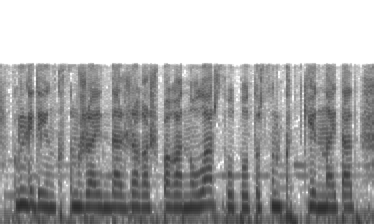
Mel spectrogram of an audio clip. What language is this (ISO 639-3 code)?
kaz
